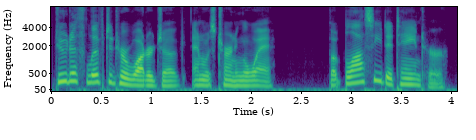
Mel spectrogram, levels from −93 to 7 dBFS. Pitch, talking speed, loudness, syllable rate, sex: 160 Hz, 190 wpm, -19 LUFS, 6.3 syllables/s, female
